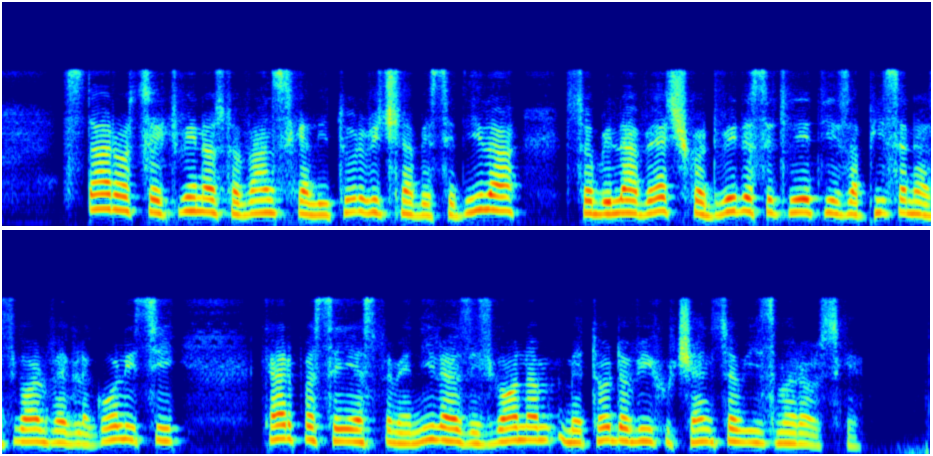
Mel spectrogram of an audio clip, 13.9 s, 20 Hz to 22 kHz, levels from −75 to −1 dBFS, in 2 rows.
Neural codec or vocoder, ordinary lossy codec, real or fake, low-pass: codec, 16 kHz, 0.9 kbps, LongCat-Audio-Codec; none; fake; 7.2 kHz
